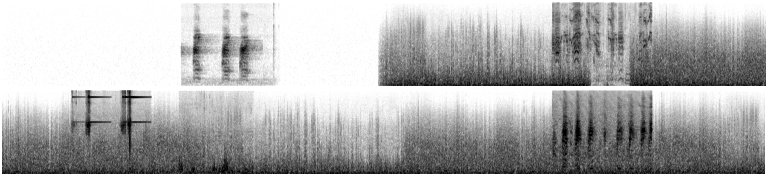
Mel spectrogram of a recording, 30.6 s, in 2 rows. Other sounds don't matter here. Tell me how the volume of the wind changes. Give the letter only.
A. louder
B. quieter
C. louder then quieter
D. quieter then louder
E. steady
E.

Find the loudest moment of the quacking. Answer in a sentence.
The loudest moment of the quacking is at 27 seconds.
